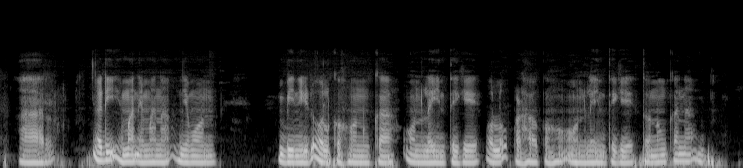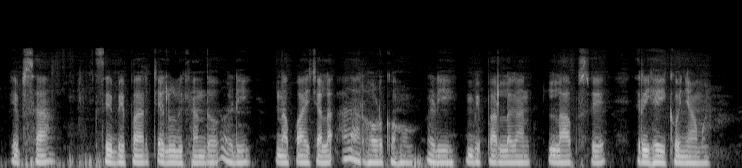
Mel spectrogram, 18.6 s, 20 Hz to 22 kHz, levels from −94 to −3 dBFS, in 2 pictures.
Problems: none marked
